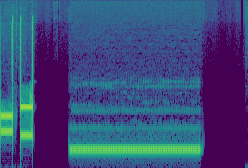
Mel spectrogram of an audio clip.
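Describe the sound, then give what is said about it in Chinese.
A father dials his son-in-law's phone: two quick, loud keypad beeps in different dual-tone pitches, then a pause, and a steady mid-pitched ringing tone held for over a second before cutting off. No one speaks. “稍稍平静下来的小杰父亲拨通了女婿的电话”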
